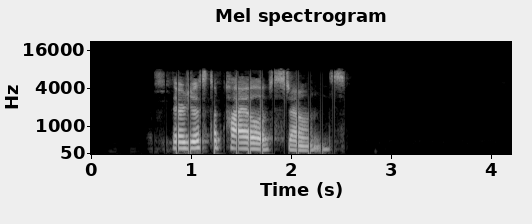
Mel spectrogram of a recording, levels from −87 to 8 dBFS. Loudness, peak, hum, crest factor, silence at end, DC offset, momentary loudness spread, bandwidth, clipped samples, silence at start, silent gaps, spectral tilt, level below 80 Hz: -19 LUFS; -2 dBFS; none; 20 dB; 1.65 s; under 0.1%; 13 LU; 8.4 kHz; under 0.1%; 0.65 s; none; -3 dB/octave; -56 dBFS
